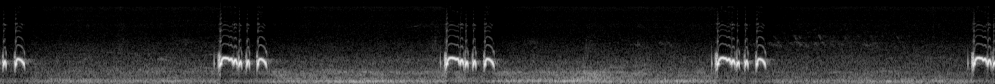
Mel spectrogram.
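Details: Local zebra dove call used as a lure to prompt a silent dove to sing: short bubbly phrases of three or four quick rolling coos, repeated roughly every two and a half seconds over a low steady background rumble.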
